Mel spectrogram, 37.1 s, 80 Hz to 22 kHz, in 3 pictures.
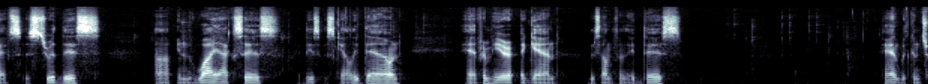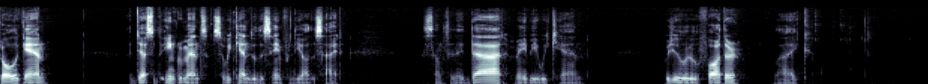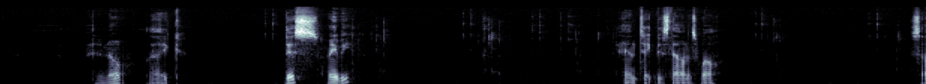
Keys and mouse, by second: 0.0 e, 3.0 click, 3.6 s, 4.4 click, 5.0 right click, 5.4 shift+right click, 5.9 e, 9.4 ctrl+click, 10.4 right click, 10.7 shift+right click, 11.1 e, 14.8 ctrl+click, 15.3 a, 15.8 middle click, 21.4 middle click, 22.9 right click, 23.4 shift+right click, 23.8 e, 28.0 ctrl+click, 28.8 right click, 29.2 shift+right click, 29.4 e, 30.8 ctrl+click, 31.2 a, 31.8 right click, 32.2 shift+right click, 32.6 e, 34.7 ctrl+click, 35.0 s, 36.2 click, 36.6 a, 36.9 middle click.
